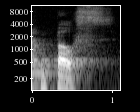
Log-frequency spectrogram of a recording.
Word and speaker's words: Bosch: Garden of Earthly Delights Hieronymus Bosch okay or both if you want the Dutch pronunciation okay this should be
